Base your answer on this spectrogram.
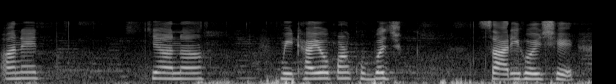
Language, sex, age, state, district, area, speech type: Gujarati, female, 18-30, Gujarat, Valsad, rural, spontaneous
